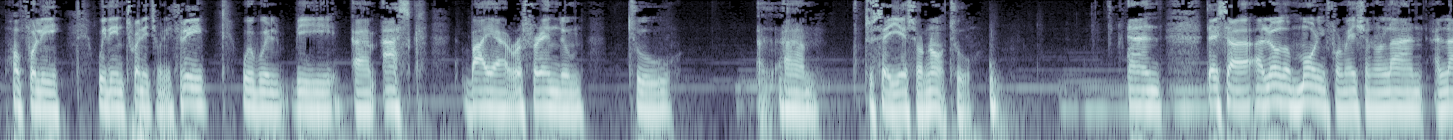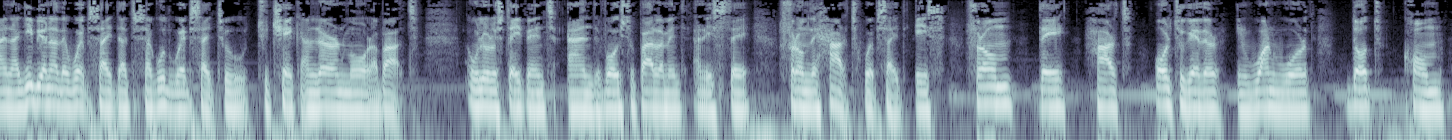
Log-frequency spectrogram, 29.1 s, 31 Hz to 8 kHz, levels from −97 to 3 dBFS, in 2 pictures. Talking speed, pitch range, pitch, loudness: 145 wpm, 100-115 Hz, 105 Hz, -12 LUFS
